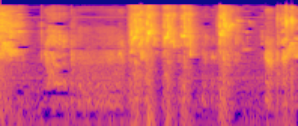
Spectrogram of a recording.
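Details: Captive common starling under a year old, mimicking speech and sounds; continuous harsh, chattering babble with squeaky bursts and brief dips, loud and close in a room.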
